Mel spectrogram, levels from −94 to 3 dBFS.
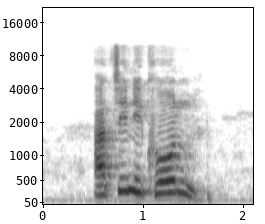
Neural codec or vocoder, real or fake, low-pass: vocoder, 22.05 kHz, 80 mel bands, WaveNeXt; fake; 9.9 kHz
